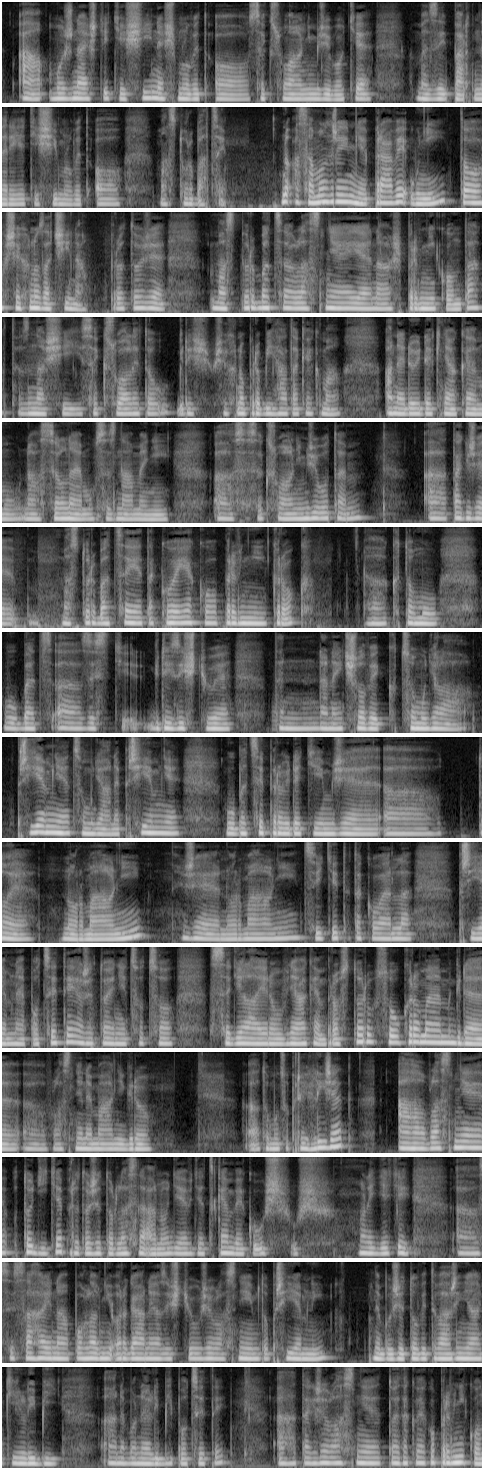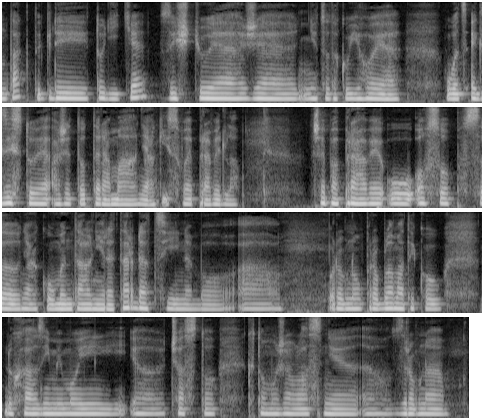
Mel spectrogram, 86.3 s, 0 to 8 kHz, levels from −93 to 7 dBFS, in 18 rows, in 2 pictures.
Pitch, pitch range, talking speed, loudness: 150 Hz, 145-160 Hz, 135 wpm, -20 LUFS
